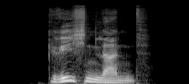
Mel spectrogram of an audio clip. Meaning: Greece (a country in Southeastern Europe)
- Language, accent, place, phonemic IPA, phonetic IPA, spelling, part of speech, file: German, Germany, Berlin, /ˈɡʁiːçənˌlant/, [ˈɡʁiːçn̩ˌlantʰ], Griechenland, proper noun, De-Griechenland.ogg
